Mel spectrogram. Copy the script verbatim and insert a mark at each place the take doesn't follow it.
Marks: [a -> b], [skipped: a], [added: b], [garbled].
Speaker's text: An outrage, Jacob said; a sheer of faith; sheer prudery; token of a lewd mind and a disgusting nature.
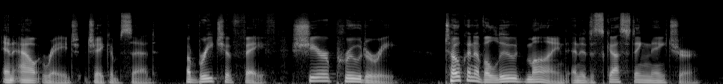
An outrage, Jacob said; a [sheer -> breach] of faith; sheer prudery; token of a lewd mind and a disgusting nature.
